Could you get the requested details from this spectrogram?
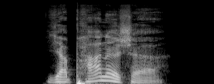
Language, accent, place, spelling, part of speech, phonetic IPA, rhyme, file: German, Germany, Berlin, japanischer, adjective, [jaˈpaːnɪʃɐ], -aːnɪʃɐ, De-japanischer.ogg
- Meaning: inflection of japanisch: 1. strong/mixed nominative masculine singular 2. strong genitive/dative feminine singular 3. strong genitive plural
